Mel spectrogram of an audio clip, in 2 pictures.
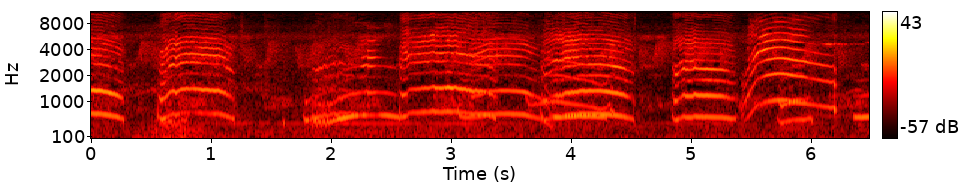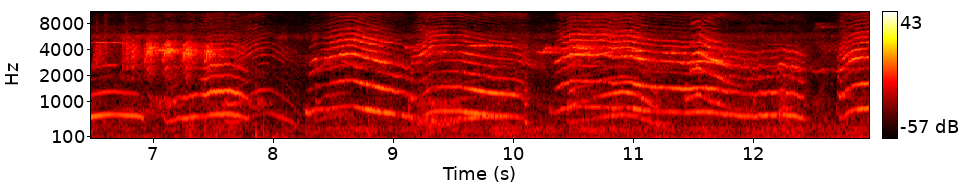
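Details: Domestic cats, four of them, clamouring while being fed: a long series of loud, evenly arched meows, often two cats overlapping, calls coming about every second with brief pauses.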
